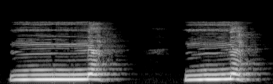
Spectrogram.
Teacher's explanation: mes lèvres sont ouvertes et la langue est contre les dents du haut.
